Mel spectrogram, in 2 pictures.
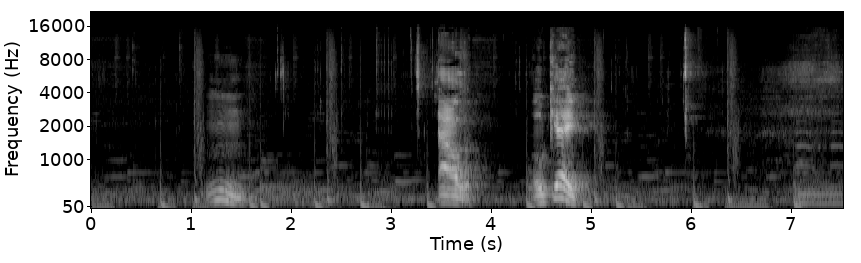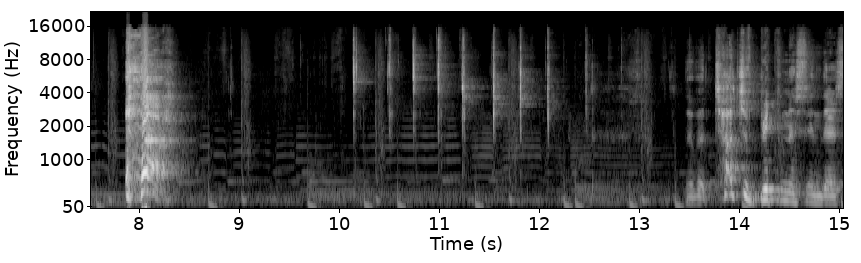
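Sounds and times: quiet background music: 0.0 - 15.0
man coughing harshly: 7.9 - 8.5.

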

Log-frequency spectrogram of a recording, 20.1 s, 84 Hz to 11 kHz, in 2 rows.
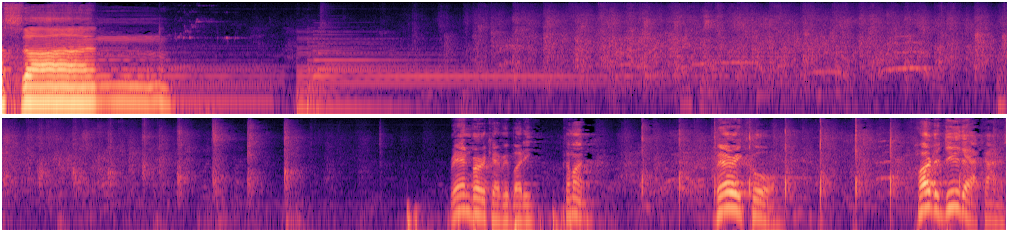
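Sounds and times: acoustic guitar chord ringing: 0.1 - 6.9
audience applause: 4.0 - 12.6, 16.1 - 20.0
audience whooping: 4.5 - 10.2, 17.9 - 19.2.

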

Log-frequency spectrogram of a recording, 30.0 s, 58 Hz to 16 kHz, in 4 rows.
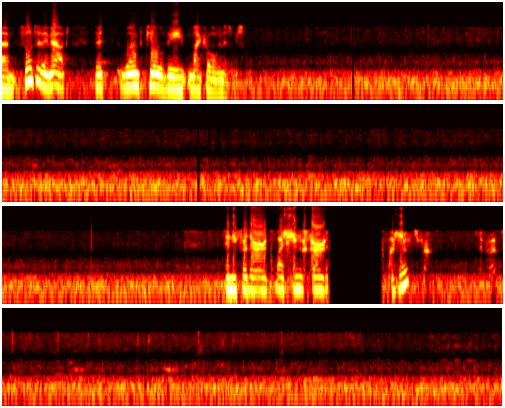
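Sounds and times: low rumble: 0.0 - 20.0, 20.8 - 30.0
microphone hiss: 0.0 - 30.0.

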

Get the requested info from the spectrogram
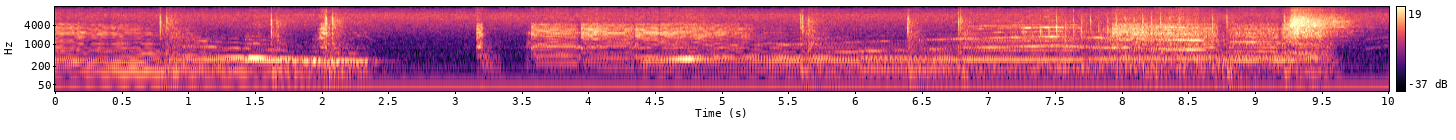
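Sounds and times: electric guitar bending notes: 0.0 - 2.5, 3.2 - 9.6
drums: 0.0 - 10.0
cymbal crashes: 9.2 - 9.9.

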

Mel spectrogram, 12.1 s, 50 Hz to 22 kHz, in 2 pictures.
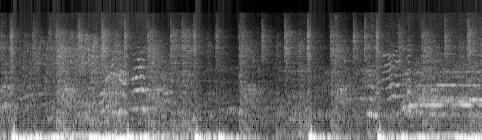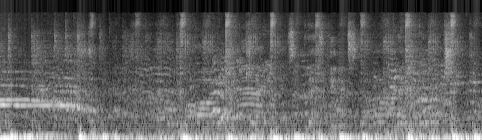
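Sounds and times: crowd cheering and shouting: 0.0 - 12.0
dance music with heavy bass: 0.0 - 12.0.

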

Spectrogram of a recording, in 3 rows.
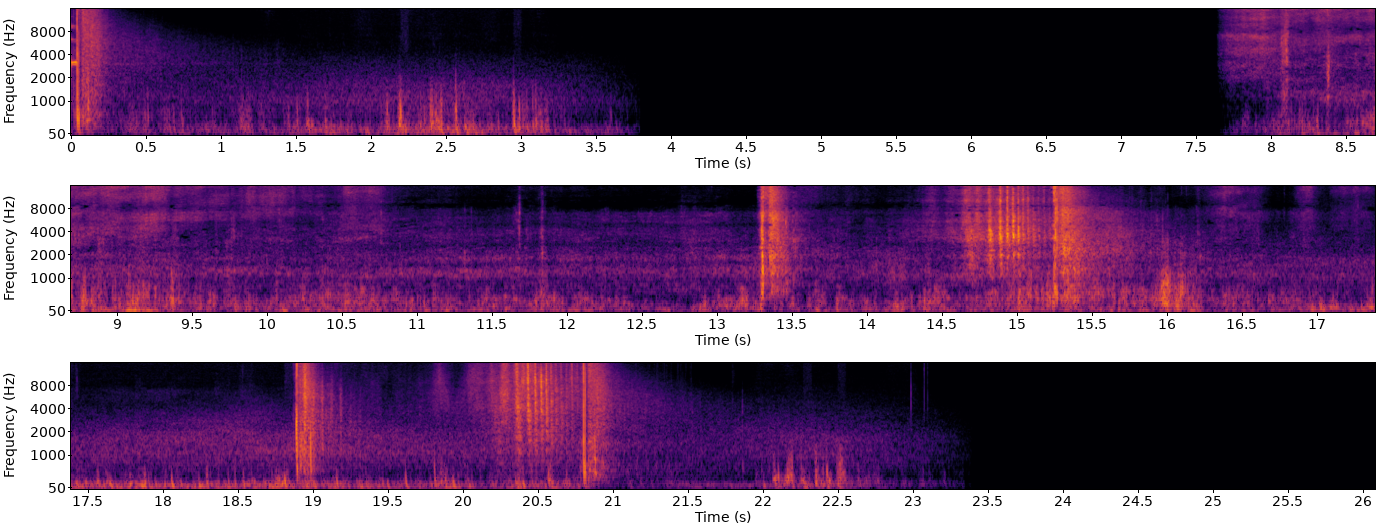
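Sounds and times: fireworks bangs: 0.0 - 1.2, 13.2 - 16.6, 18.8 - 22.0
steady low rumble: 8.0 - 23.3.

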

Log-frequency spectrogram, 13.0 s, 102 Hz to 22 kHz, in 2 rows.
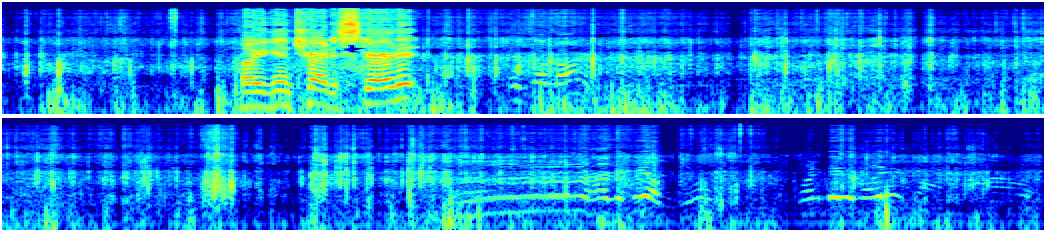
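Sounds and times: tyres rolling on road: 0.0 - 13.0
crackling and knocks: 2.6 - 9.6.

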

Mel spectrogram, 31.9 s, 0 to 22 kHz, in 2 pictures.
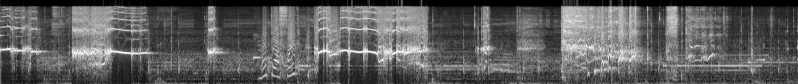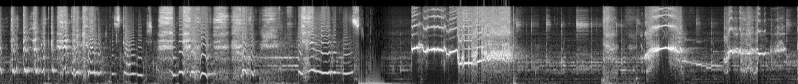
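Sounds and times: high-pitched vocal shriek: 0.0 - 3.1, 6.3 - 8.6, 24.2 - 26.4, 28.8 - 31.7.

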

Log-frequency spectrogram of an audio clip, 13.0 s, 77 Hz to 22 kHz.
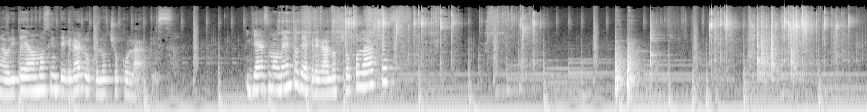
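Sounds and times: background music: 0.0 - 13.0
chocolate chips clicking into bowl: 4.2 - 8.2, 9.8 - 13.0
spatula scraping bowl: 4.2 - 8.2.

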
